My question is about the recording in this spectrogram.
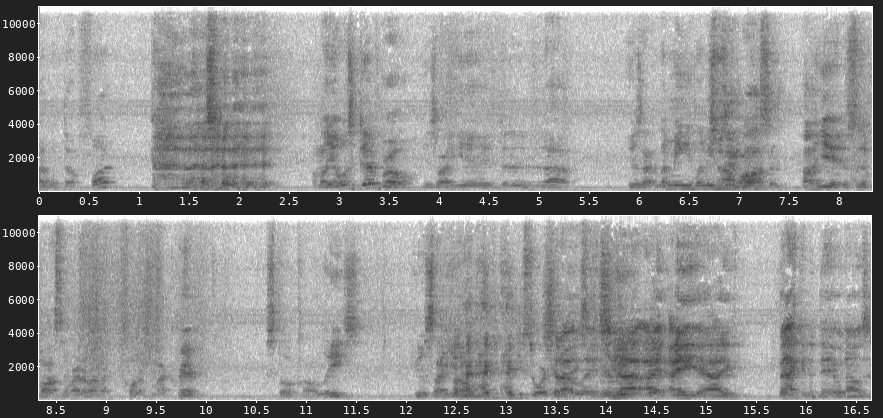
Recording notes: excuse the audio quality, we were working out some kinks with our interface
